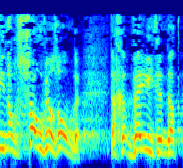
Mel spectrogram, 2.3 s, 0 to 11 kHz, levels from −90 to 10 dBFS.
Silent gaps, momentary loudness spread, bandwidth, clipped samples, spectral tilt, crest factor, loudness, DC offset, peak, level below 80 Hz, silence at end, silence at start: none; 10 LU; 8.8 kHz; under 0.1%; -3.5 dB/octave; 16 dB; -19 LUFS; under 0.1%; -4 dBFS; -72 dBFS; 0 s; 0 s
